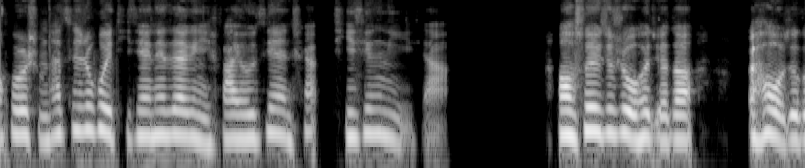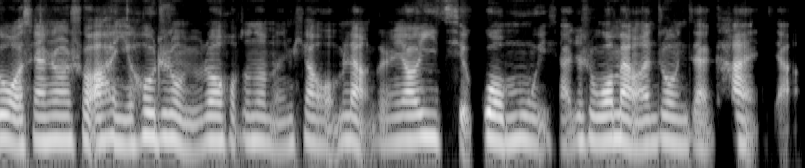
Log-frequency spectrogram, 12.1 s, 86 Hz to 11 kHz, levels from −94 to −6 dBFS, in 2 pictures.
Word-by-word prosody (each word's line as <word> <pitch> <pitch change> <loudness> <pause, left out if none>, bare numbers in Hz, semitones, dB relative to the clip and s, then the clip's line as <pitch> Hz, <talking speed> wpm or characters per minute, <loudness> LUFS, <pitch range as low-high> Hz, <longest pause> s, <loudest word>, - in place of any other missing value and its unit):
或 230 +3 -3
者 225 - +4
什 200 - -10
么， 195 - -4
它 230 - -2
其 255 +3 -6
实 255 - 0
会 255 -2 +2
提 210 - -15
前 220 +1 -1
一 - - 0
天 225 0 +1
再 225 -1 +2
给 210 - -1
你 180 -2 -3
发 205 +3 -3
邮 205 0 0
件 225 0 -3
Che 245 +6 -9
提 215 - -3
醒 230 +1 -2
你 200 - -6
一 - - -18
下。 - - -13 0.8
哦， 230 -1 +8
所 255 - +2
以 250 - +7
就 235 0 0
是 235 - +1
我 210 - +7
会 210 +1 +3
觉 195 -1 -3
得 200 0 +3 0.4
然 215 -1 +3
后 230 0 +5
我 195 - +2
就 200 - +2
跟 200 0 +3
我 175 -2 +3
先 190 +1 -1
生 195 0 +1
说： 195 +1 -1
“啊！ 195 +2 +3
以 180 -1 -2
后 215 +4 +2
这 210 - -2
种 195 -4 0
娱 - - -9
乐 195 +2 +1
活 185 -1 -8
动 195 -2 -7
的 190 - -2
门 165 0 -10
票 185 0 -4
我 - - -8
们 195 - -8
两 190 -2 0
个 - - -14
人 185 - -9
要 195 +1 +2
一 210 0 +1
起 - - -8
过 200 -3 +5
目 190 -1 -3
一 - - -14
下， 180 - -11
就 190 - -6
是 195 - -5
我 195 +1 +4
买 190 -3 +5
完 175 +2 -1
之 200 - -7
后 190 - -1
你 175 - -7
再 - - -5
看 - - -1
一 - - -24
下。” - - -12
200 Hz, 395 characters per minute, -24 LUFS, 190-220 Hz, 0.8 s, 哦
